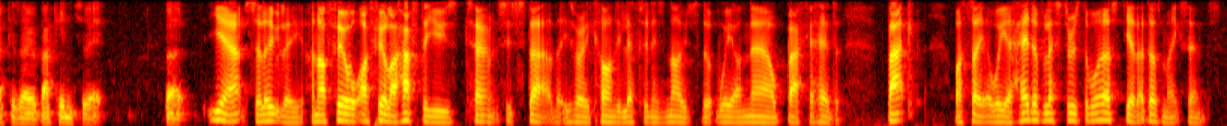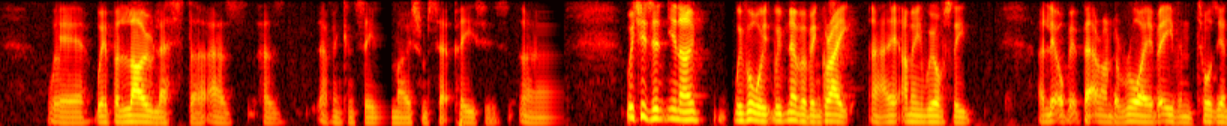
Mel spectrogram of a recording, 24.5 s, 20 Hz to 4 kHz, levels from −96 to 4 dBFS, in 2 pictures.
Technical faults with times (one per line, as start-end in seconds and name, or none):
3.48-3.54 short concealed packet loss
4.83-4.90 short concealed packet loss
12.83-12.89 short concealed packet loss
16.02-16.21 long network dropout
17.66-17.94 long network dropout
19.51-19.62 burst of packet loss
